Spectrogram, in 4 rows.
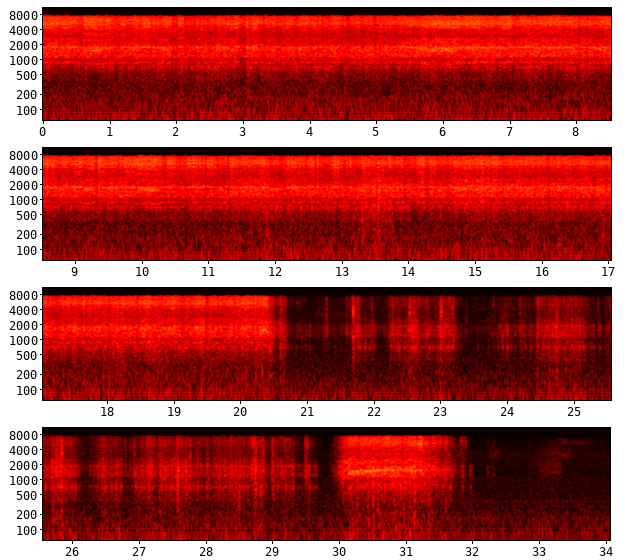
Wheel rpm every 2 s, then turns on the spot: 230, 230, 230, 230, 230, 230, 230, 230, 230, 230, 70, 10, 10, 20, 20, 120, 0.
20-28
